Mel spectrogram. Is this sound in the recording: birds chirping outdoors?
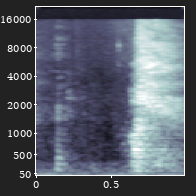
no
